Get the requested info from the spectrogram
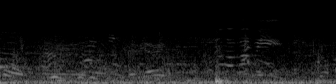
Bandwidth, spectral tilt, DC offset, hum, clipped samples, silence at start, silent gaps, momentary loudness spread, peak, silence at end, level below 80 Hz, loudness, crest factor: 11 kHz; -7.5 dB/octave; under 0.1%; none; under 0.1%; 0 s; none; 6 LU; -22 dBFS; 0 s; -46 dBFS; -42 LUFS; 18 dB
